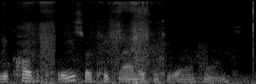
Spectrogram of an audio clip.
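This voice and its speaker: Noticeable background noise sits behind the speech. A man talks very quickly over it. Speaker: vlogger. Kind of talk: casual monologue to camera. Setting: outdoors at night. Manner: halting, filler-heavy; speaking fairly loud.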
